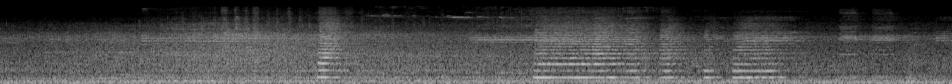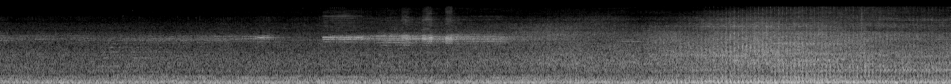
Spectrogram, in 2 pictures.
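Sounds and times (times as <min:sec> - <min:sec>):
road traffic rumble: 0:00.0 - 0:19.0.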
